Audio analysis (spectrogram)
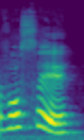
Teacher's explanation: Você é a sílaba mais forte, porém ela tem o som fechado. Por ela ter o som fechado, ele vai receber o acento circunflexo e não o acento agudo como na palavra café.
